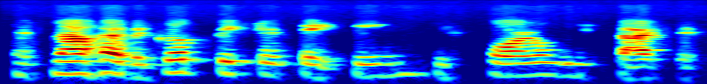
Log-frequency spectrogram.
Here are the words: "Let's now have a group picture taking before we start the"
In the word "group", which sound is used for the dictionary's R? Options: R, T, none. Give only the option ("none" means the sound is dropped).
none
